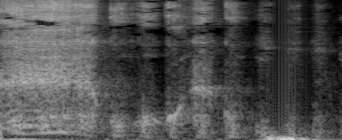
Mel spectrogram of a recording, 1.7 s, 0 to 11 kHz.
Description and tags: Cameroon AT ME06 creou keu keu keu keu
Sound created by André Takou Saa in Foumban, Cameroon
